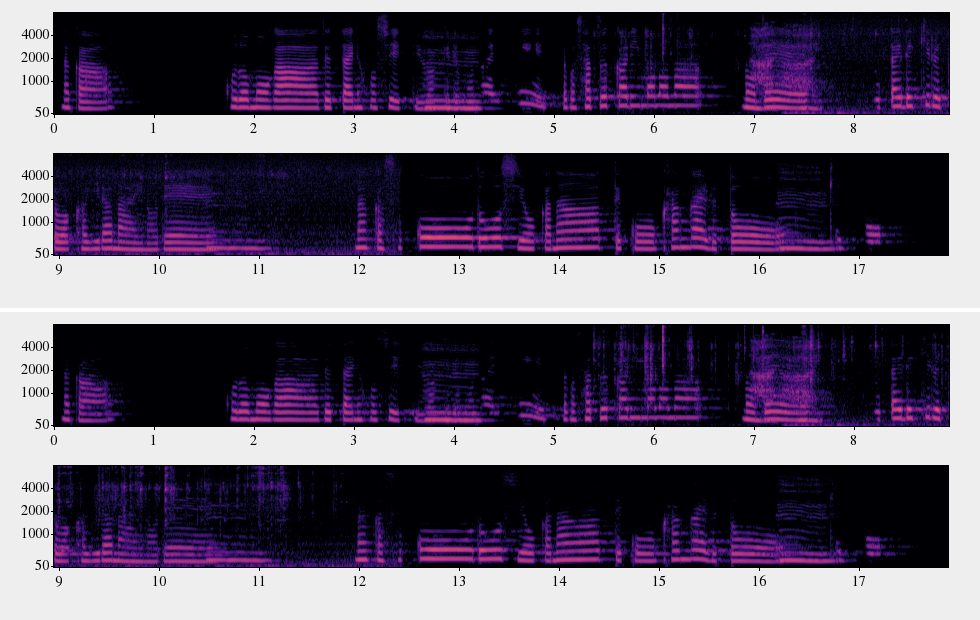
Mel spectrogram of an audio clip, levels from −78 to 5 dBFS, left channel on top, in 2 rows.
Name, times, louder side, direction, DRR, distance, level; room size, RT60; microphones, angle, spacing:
voice 1, 0.1-0.6 1.8-6.5 6.9-7.6 8.4-10.6 12.0-14.4 14.7-16.3 17.1-17.2, left 2 dB, 60° left, 10 dB, 1.5 m, -37 dB
voice 2, 3.7-4.3 7.0-7.7 10.5-11.1 16.2-16.9, right 1 dB, ahead, 7 dB, 1.8 m, -39 dB
sound 1, 5.2-12.2, right 11 dB, 60° right, 1.6 m, -52 dB
sound 2, 7.3-12.4, left 4 dB, 80° left, 1.6 m, -56 dB
27.0 x 26.0 x 7.2 m, 0.78 s
head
